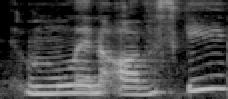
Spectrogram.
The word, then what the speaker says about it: Mlynowski: I mean, I guess it's Polish-Jewish, so it's pronounced... It's pronounced Mlynowski because it's a Polish double.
